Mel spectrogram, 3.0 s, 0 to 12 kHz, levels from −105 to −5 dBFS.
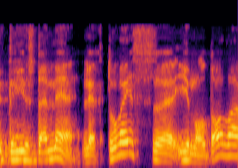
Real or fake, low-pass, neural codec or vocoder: fake; 7.2 kHz; codec, 16 kHz, 16 kbps, FunCodec, trained on LibriTTS, 50 frames a second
